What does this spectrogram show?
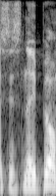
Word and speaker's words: SNPR: Alors, c'est Sniper, mais c'est SNPR.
